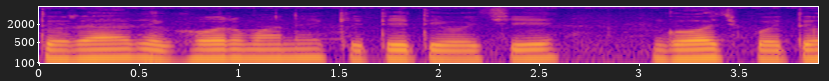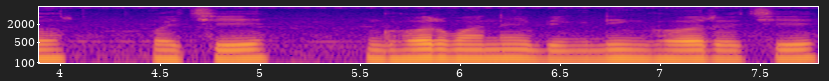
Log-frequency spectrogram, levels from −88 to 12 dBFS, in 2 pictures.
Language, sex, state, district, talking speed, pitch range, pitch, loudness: Odia, male, Odisha, Sambalpur, 100 wpm, 130-140 Hz, 135 Hz, -19 LUFS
